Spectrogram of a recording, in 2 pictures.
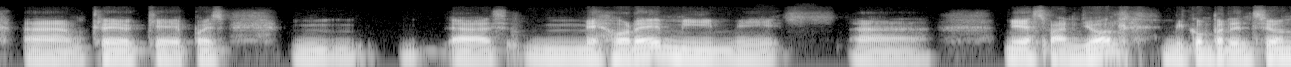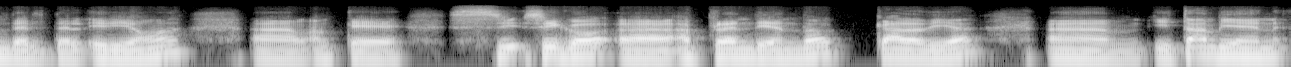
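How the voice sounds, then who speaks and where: A young American man co-hosting a podcast, speaking Spanish as a learned language. His voice sits a little low. He hesitates often, restarting words and filling gaps with um and uh. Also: a little mellow, muffled recording. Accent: American English. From United States. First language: English. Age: 20s. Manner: hesitant, many fillers and restarts. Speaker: podcast co-host. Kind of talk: casual podcast introduction.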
